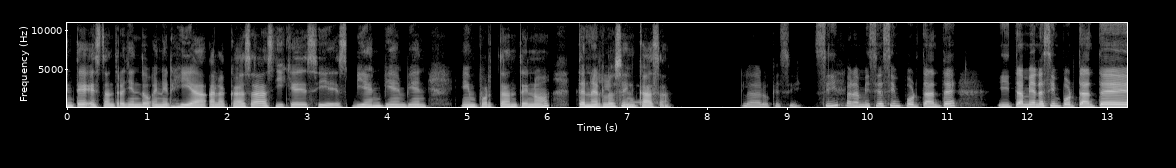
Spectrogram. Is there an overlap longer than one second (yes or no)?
no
